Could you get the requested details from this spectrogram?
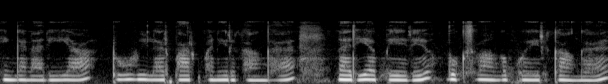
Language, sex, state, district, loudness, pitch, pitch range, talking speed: Tamil, female, Tamil Nadu, Nilgiris, -16 LUFS, 210 Hz, 200-220 Hz, 110 wpm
